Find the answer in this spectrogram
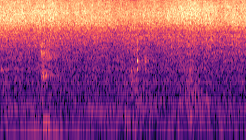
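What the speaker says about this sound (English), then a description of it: "we're going to add our corn straight in" Corn kernels tossed into a hot pan with black pepper and sweet paprika, sizzling steadily and loudly with stirring and a few small crackles, close and alone without talk.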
